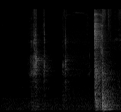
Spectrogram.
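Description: A few light clicks and handling sounds of small hardware and hand tools at a wooden workbench, then a sharper knock just before the end.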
